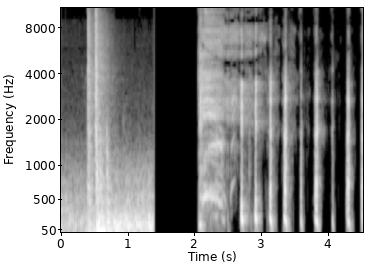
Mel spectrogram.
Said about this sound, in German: Also das war doch großartig, oder? Also wie da die Tür geknallt hat.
